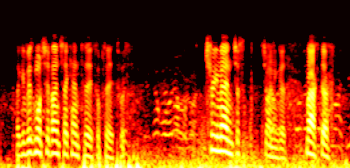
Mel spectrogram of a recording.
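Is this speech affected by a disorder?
No.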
